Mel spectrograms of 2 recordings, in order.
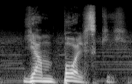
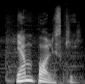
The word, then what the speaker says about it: Ямпольский: Очень просто, маленькие буквы, без пробелов, Art Ямпольский.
